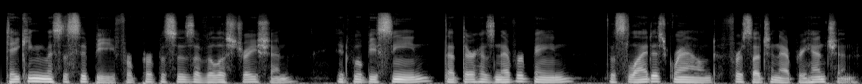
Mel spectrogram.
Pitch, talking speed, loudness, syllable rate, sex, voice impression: 110 Hz, 155 wpm, -20 LUFS, 4.7 syllables/s, male, very masculine, very adult-like, very middle-aged, very thick, tensed, very powerful, slightly dark, slightly hard, slightly muffled, fluent, slightly raspy, very cool, intellectual, very sincere, very calm, very mature, very friendly, very reassuring, unique, very elegant, slightly wild, very sweet, slightly lively, very kind, modest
